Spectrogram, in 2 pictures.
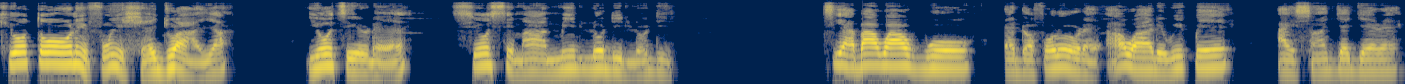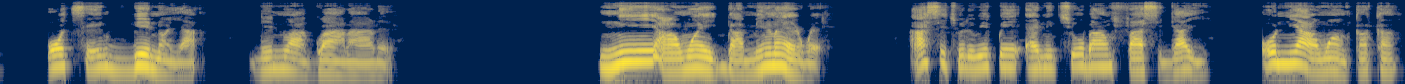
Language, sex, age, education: Yoruba, male, 30-45, tertiary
